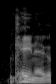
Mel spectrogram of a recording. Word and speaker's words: Koenig: Koenig.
